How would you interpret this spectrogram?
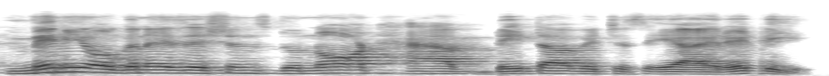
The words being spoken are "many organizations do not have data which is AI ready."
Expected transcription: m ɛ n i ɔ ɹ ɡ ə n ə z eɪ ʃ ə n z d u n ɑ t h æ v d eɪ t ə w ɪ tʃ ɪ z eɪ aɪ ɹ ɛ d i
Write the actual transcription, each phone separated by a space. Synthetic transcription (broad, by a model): m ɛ n i ɔ ɹ ɡ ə n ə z eɪ ʃ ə n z d u n ɑ t h æ v d eɪ t ə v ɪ tʃ ɪ z eɪ aɪ ɹ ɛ d i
